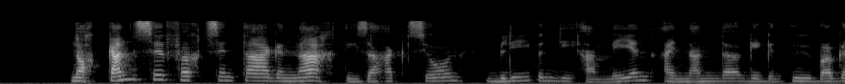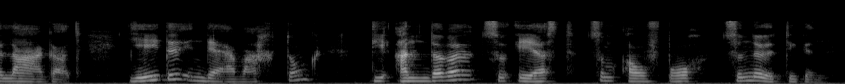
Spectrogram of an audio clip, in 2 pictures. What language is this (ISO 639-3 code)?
deu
